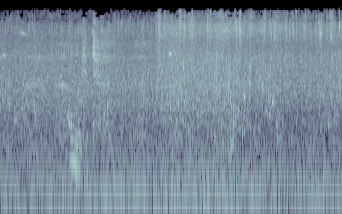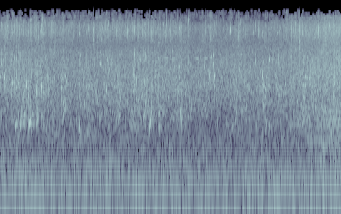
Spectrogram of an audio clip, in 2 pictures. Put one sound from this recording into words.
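A stream flows and gurgles nearby.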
